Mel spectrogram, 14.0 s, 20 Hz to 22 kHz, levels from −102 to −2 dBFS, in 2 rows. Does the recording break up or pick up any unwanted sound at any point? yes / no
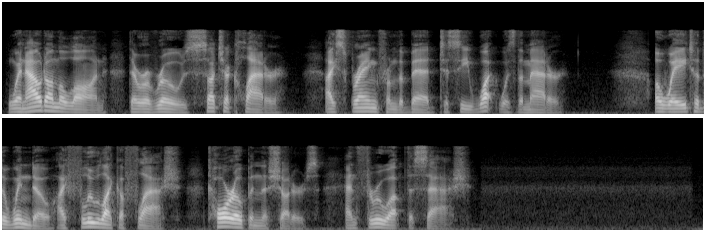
no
